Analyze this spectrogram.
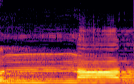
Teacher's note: نون پر تشدید ہے تو یہاں پہ میں غنہ میں نے کیا ہے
